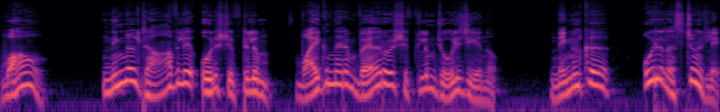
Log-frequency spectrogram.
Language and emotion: Malayalam, surprised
